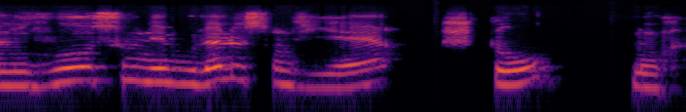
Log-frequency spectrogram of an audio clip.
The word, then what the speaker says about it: estou: Donc là, à nouveau, souvenez-vous la leçon d'hier, estou, donc le OU de estou qui se prononce bien O et pas OU. Hein.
